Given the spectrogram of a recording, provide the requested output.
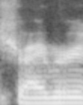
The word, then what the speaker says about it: Schreiber: Julie s because my last name is shriber and nobody can pronounce it or spell it so it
